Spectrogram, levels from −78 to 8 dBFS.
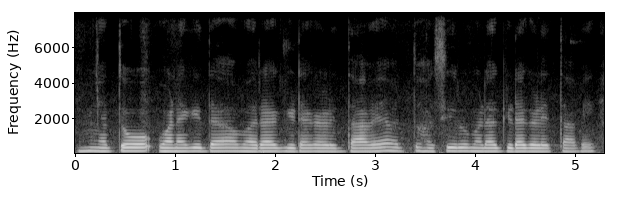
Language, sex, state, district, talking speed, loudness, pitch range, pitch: Kannada, female, Karnataka, Koppal, 100 wpm, -14 LUFS, 180-185 Hz, 180 Hz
